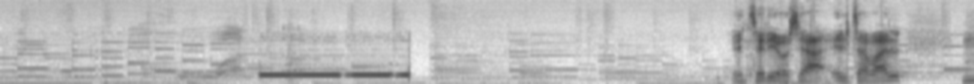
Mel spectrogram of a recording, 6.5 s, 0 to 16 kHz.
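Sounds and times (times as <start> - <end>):
music: 0.0 - 6.4
speech: 1.5 - 2.0, 4.9 - 6.4
phone dialing tone: 1.7 - 2.8.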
